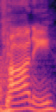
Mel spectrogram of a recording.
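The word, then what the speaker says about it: Hany: Uh, I don't know how to pronounce his first name, but McKar of the Columbus crew is called Hanny. Hanny Mktar. Okay, that's the uh or Hani like uh the Hanis here in Metro Detroit, right?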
